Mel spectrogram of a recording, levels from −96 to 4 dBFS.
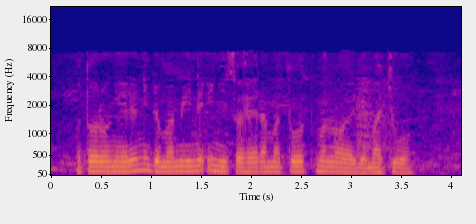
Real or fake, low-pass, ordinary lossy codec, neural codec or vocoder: real; 7.2 kHz; AAC, 24 kbps; none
